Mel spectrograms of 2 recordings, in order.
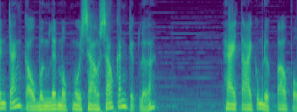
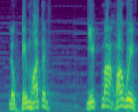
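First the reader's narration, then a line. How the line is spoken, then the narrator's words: Roaring. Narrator (Vietnamese): Hỏa Lân bắt ấn gầm lên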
